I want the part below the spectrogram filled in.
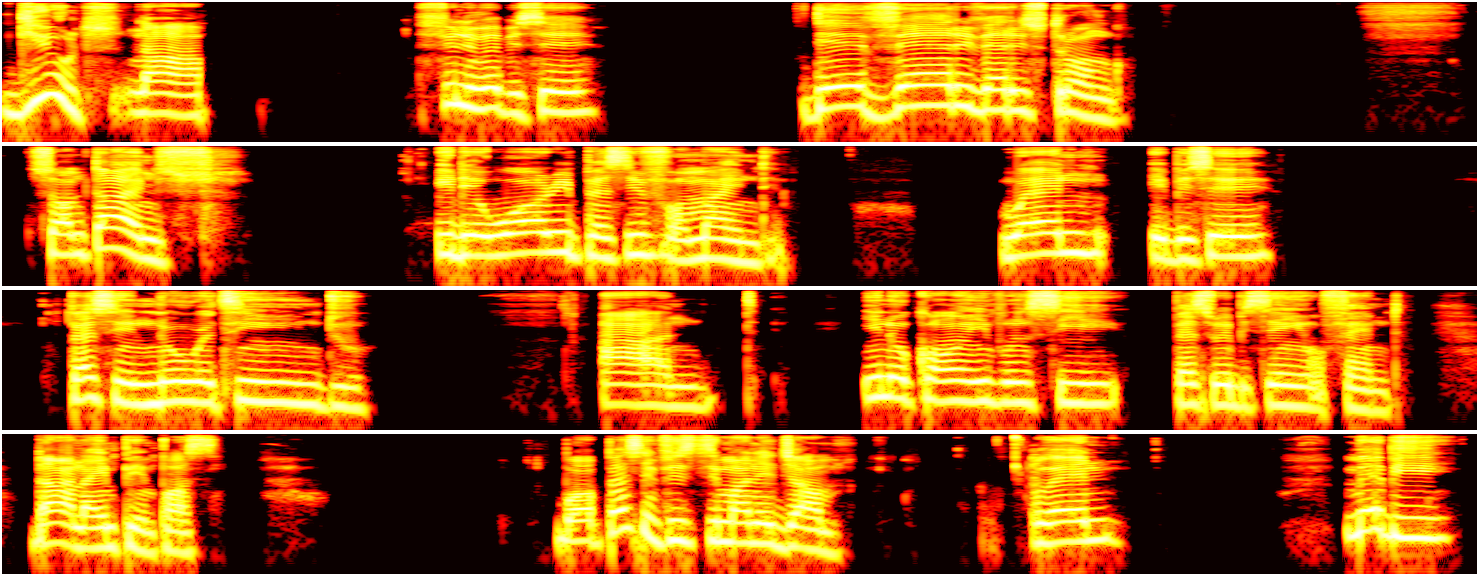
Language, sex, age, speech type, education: Nigerian Pidgin, male, 15-29, spontaneous, tertiary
